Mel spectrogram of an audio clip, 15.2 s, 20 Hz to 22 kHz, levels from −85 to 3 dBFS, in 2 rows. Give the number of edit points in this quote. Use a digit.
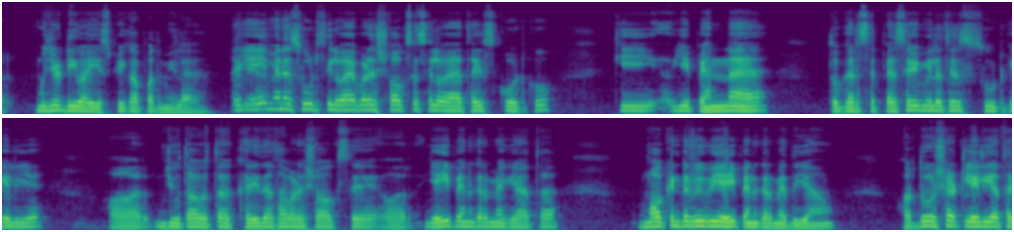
1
